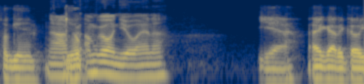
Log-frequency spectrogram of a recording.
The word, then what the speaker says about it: Joanna: So It's Joanna. Joanna. Sure. Why is it? It's a soft J. It's like jogging. Silent Because J. she's from Poland. That's how they say it.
